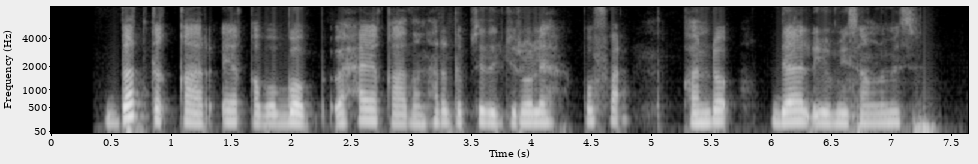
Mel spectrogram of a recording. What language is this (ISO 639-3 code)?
som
